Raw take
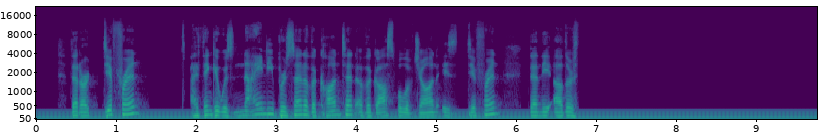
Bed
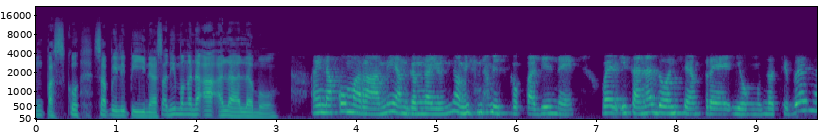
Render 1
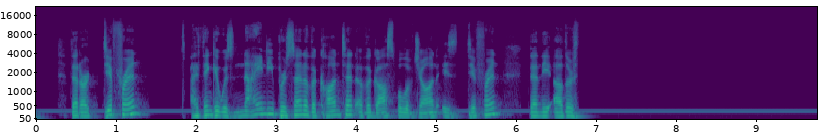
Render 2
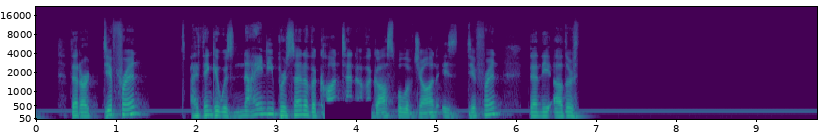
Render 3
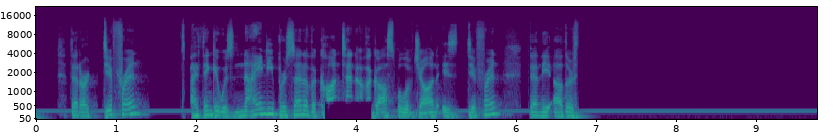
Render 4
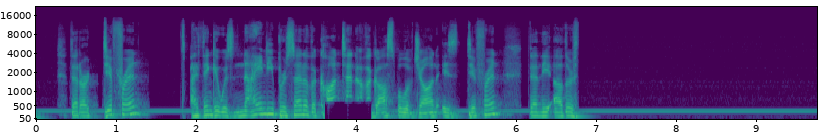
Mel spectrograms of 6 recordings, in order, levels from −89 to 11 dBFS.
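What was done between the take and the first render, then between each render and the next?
mains-hum notches 60/120/180/240 Hz
0:03.61–0:04.21: linear-phase brick-wall high-pass 710 Hz
in parallel at +2 dB: downward compressor, threshold −38 dBFS, peak gain reduction 14 dB; on the sum: brickwall limiter −22.5 dBFS, peak gain reduction 8.5 dB
level +10.5 dB

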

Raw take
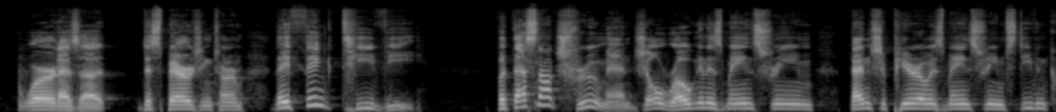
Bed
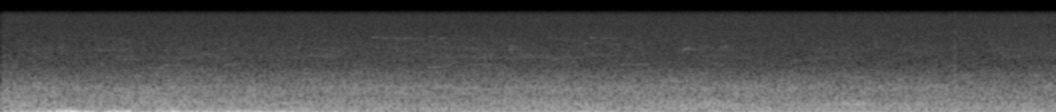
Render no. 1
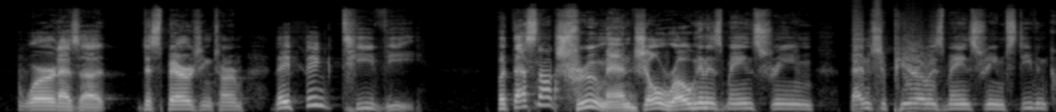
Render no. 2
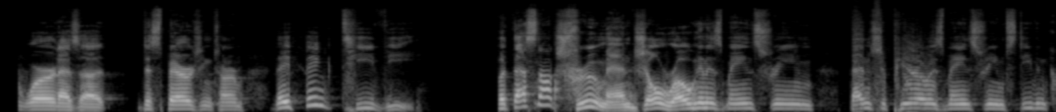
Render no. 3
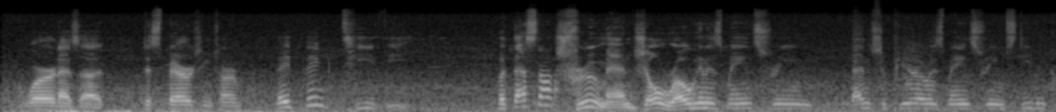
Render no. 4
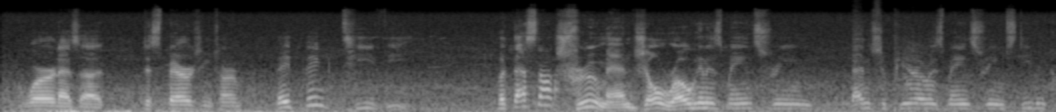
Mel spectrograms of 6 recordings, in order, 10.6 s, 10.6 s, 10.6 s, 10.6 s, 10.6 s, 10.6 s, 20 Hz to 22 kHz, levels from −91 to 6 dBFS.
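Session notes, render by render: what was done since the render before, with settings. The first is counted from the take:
0:02.33–0:03.36: high-frequency loss of the air 140 metres; 0:05.55–0:07.08: envelope flattener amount 70%; 0:07.94–0:09.39: gain into a clipping stage and back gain 28.5 dB
noise gate with hold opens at −60 dBFS; high shelf with overshoot 1,500 Hz −11.5 dB, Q 1.5
mix in bed −15 dB
level +6.5 dB

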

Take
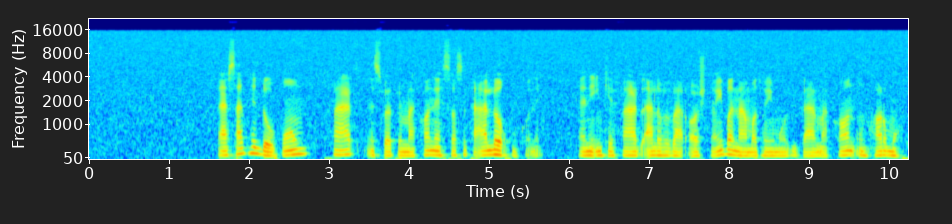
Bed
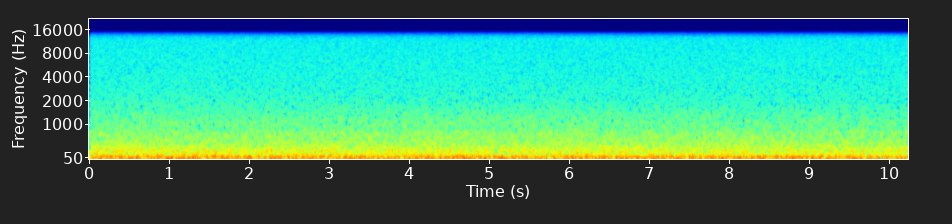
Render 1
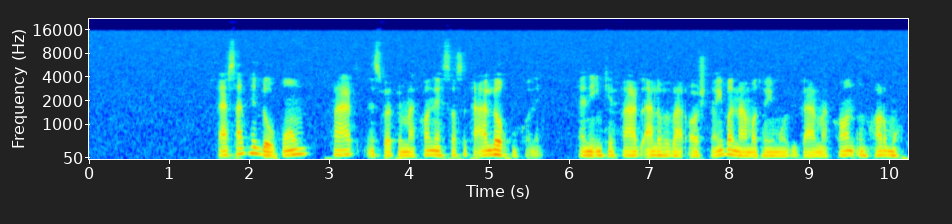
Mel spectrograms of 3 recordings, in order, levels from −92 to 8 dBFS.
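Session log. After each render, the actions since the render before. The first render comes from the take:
noise reduction from a noise print 6 dB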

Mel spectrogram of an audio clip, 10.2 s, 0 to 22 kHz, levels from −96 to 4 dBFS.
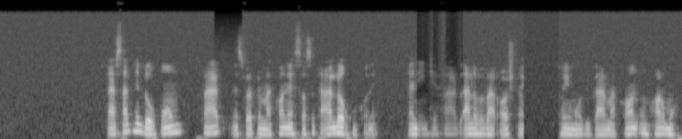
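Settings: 0:03.21–0:03.64: high-frequency loss of the air 84 metres
0:06.25–0:06.95: downward compressor 4 to 1, threshold −32 dBFS
0:07.85–0:08.38: fill with room tone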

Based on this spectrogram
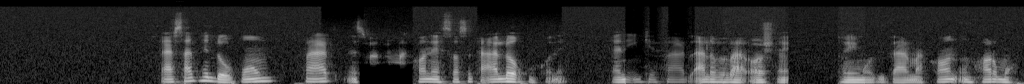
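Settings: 0:03.59–0:04.13: Chebyshev high-pass with heavy ripple 990 Hz, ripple 9 dB
0:04.77–0:05.62: high-frequency loss of the air 57 metres
0:07.20–0:08.65: double-tracking delay 29 ms −3 dB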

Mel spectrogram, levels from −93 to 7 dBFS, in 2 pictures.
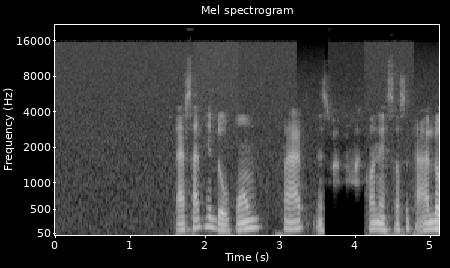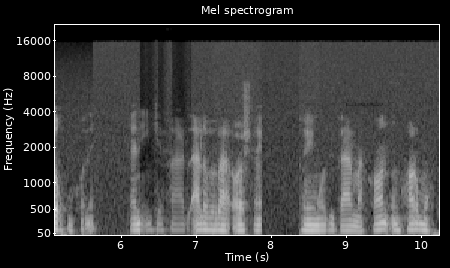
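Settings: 0:01.87–0:02.45: tilt shelving filter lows −3.5 dB, about 1,300 Hz
0:08.99–0:09.50: notch filter 4,600 Hz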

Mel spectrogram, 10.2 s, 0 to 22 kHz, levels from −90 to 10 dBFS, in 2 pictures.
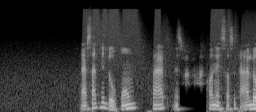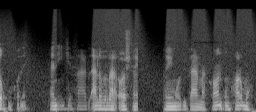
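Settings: low-pass that shuts in the quiet parts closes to 1,000 Hz, open at −18.5 dBFS
mains-hum notches 60/120 Hz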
